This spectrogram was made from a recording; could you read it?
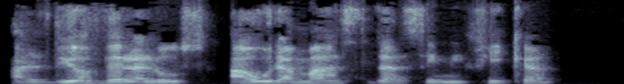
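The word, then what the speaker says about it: Ahura Mazda: que en lenguaje farsi, el lenguaje persa, se dice así. Aura Mazda, Aura Mazda.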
